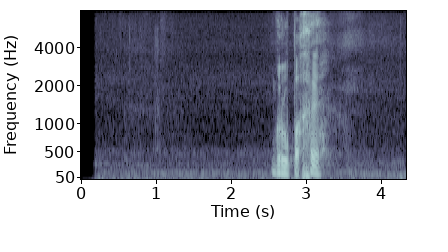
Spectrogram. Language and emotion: Russian, neutral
